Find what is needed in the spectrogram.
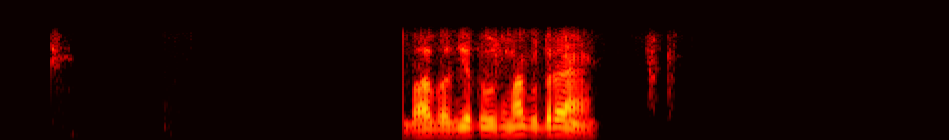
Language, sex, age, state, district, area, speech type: Dogri, male, 60+, Jammu and Kashmir, Reasi, rural, conversation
